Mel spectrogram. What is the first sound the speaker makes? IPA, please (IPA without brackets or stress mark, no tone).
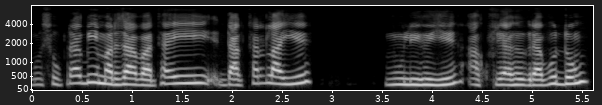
m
